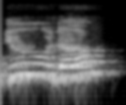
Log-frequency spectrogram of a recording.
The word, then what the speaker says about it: judo: Quindi, in judo, jujutsu, la U è lunga.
